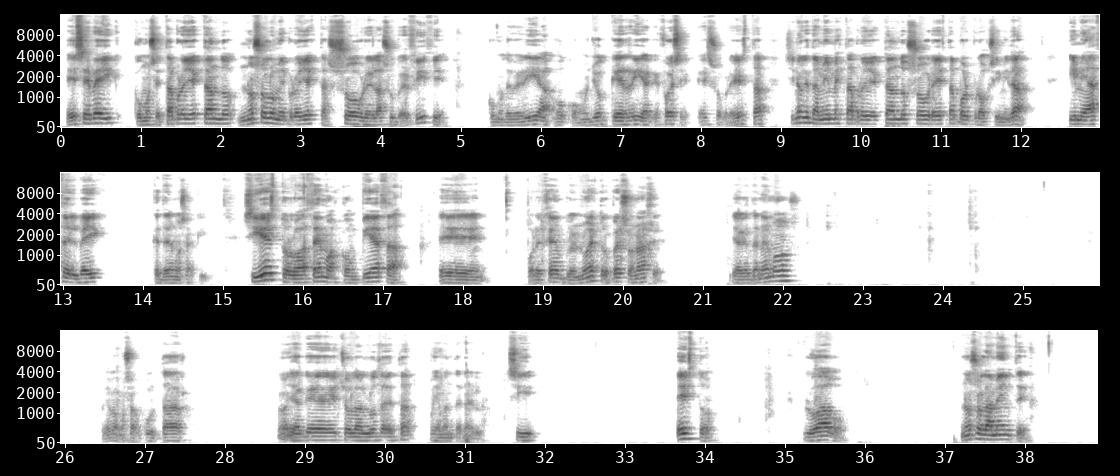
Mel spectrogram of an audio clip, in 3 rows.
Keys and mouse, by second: 5.5 right click, 6.7 l, 9.4 right click, 10.3 l, 15.0-18.8 ctrl+middle drag, 18.8 Tab, 19.4-28.8 ctrl+middle drag, 21.3 alt+h, 28.8-29.8 right drag, 30.0 shift+right click, 30.6 x, 32.6-34.6 right drag, 34.6 alt+q, 35.3-38.9 ctrl+middle drag, 36.0 g.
